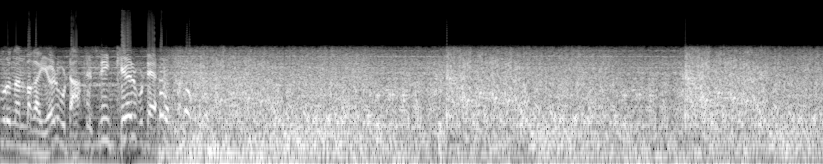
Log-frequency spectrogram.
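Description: Thunder sound effect: a long, loud rumbling roll of thunder that starts about a second and a half in, swells again twice, and keeps going.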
